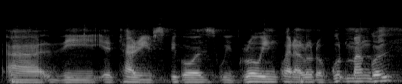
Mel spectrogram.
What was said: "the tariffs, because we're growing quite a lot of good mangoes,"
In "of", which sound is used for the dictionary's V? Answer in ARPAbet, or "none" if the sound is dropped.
V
